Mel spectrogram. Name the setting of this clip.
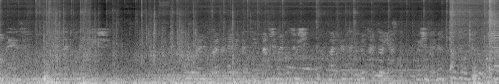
bus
